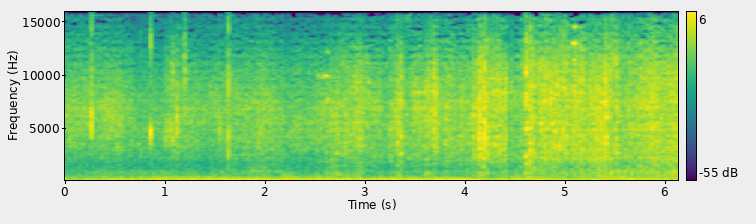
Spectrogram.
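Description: Several motorcycle engines rumbling as a group of riders approaches, growing louder over the first few seconds and then holding steady.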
